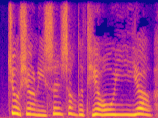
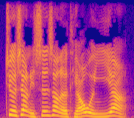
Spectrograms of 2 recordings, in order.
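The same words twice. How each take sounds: First: Much higher, pushy parrot. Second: Loud, pushy demand; bossy animal voice. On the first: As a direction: squawk the demand up high. Parrot demands a decision. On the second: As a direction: press the zebra for an answer. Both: Acted.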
